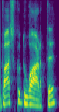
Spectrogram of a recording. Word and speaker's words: Vasco Duarte: quick yeah so I'm I'm vas DTE uh and obviously nobody pronounces my name like that just like I never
